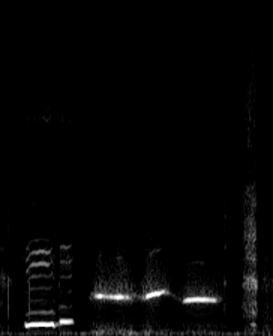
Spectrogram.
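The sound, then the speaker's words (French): A person whistles a short tune up close: a few quick opening notes, then three longer held notes with slight pitch bends, ending in a brief breathy puff. “Je suis aussi sifflée, je pourrais même pas faire son personnage.”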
